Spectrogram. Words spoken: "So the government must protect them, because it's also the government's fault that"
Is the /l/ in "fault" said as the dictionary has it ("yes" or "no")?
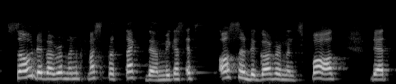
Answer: no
